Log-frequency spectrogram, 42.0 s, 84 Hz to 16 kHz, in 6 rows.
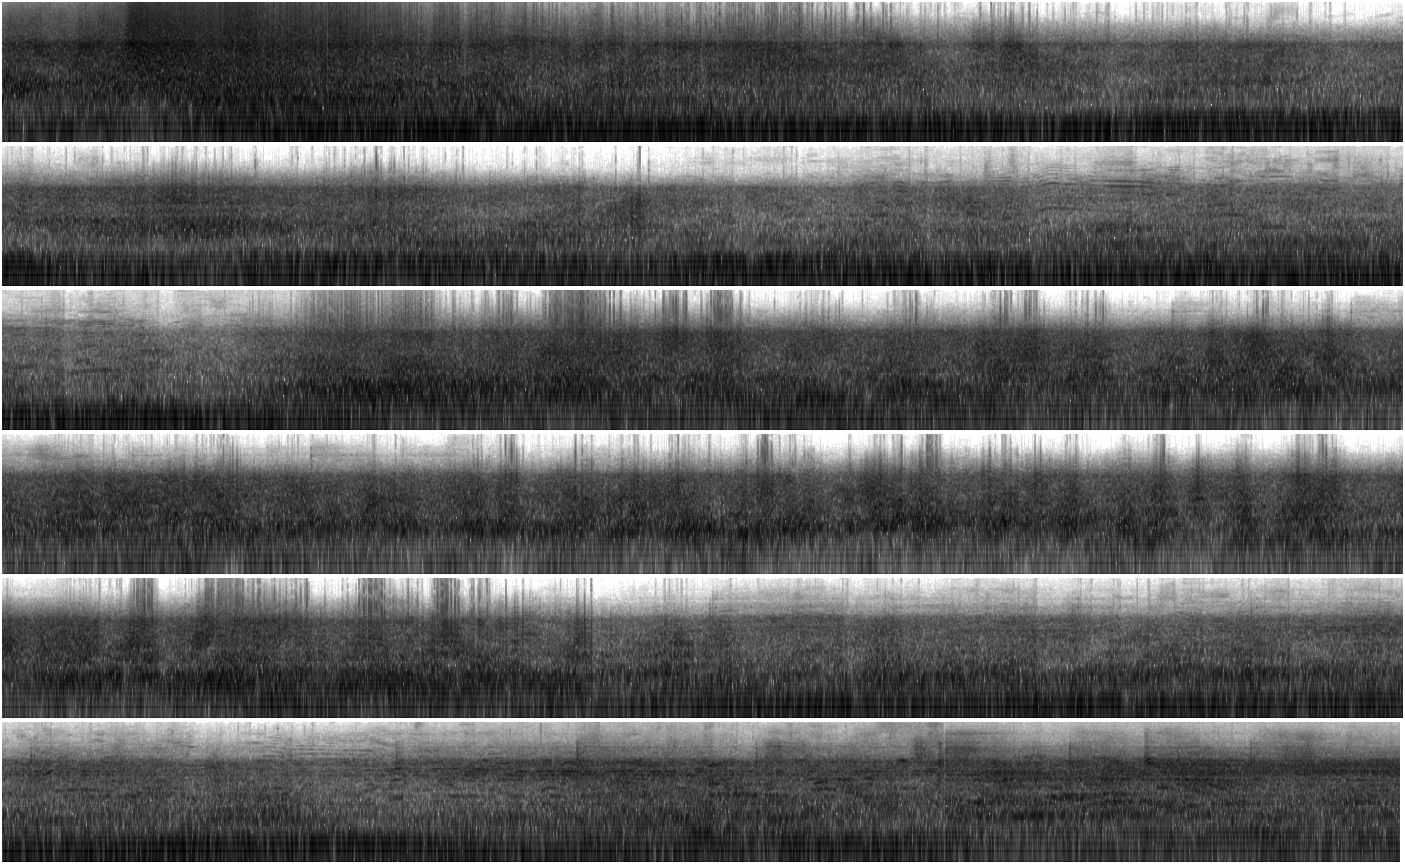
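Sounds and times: fighter jet flying past: 0:00.0 - 0:42.0.

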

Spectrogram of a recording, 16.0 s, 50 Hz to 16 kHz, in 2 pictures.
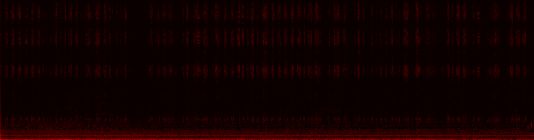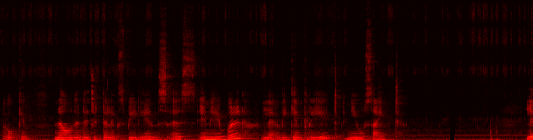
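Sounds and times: low room rumble: 0:00.0 - 0:16.0.

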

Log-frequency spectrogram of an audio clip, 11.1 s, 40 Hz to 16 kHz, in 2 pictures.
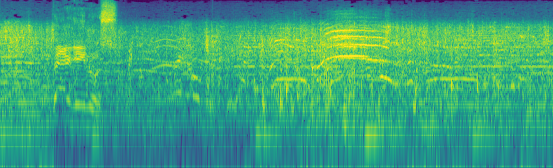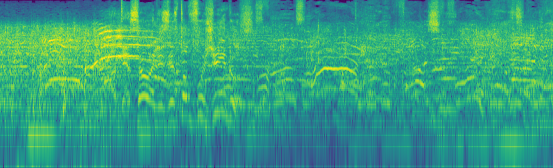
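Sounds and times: shouts and high cries: 0:01.3 - 0:07.5
woman screaming: 0:03.2 - 0:04.0.

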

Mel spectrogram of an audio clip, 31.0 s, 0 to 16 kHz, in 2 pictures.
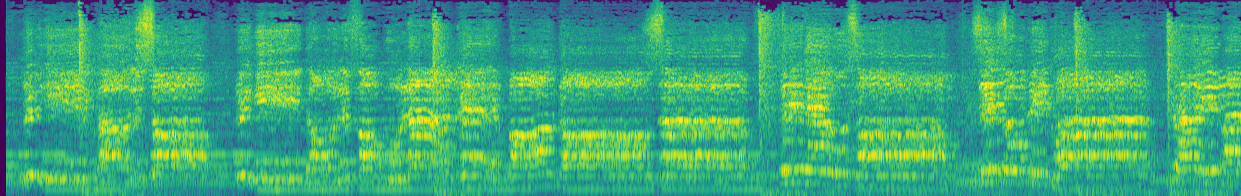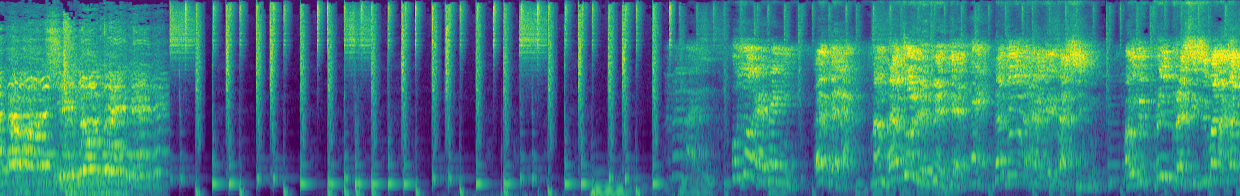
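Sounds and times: choir singing: 0:00.1 - 0:17.6
quick percussive beat: 0:17.6 - 0:31.0
steady bass line: 0:21.7 - 0:24.5.

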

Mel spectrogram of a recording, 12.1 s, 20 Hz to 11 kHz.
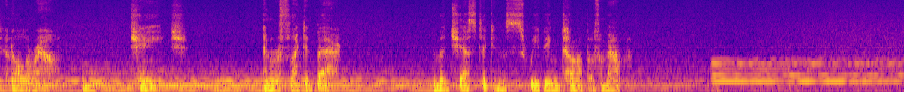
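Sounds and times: soft ambient wash: 0:00.0 - 0:12.0
bell-like tone ringing: 0:09.6 - 0:12.0.

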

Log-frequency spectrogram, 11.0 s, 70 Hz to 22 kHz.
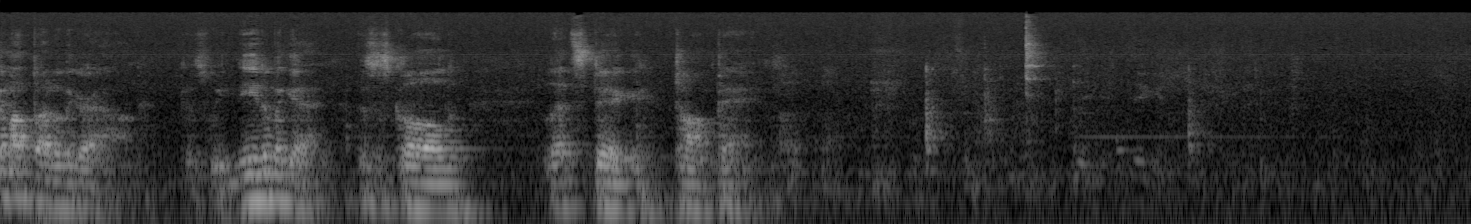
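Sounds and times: faint held tone: 0:08.0 - 0:10.0.

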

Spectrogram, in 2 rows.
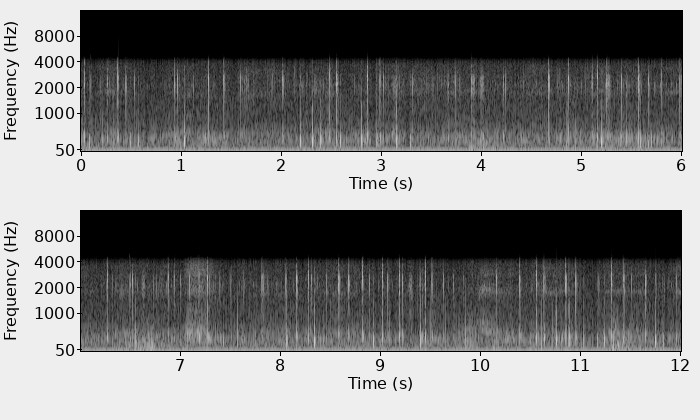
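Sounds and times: mountain bike rattling over rocks: 0:00.0 - 0:12.0
steady rushing noise: 0:00.0 - 0:12.0.

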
